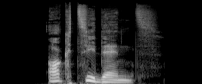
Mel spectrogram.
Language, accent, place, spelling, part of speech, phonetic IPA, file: German, Germany, Berlin, Okzidents, noun, [ˈɔkt͡sidɛnt͡s], De-Okzidents.ogg
- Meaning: genitive singular of Okzident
